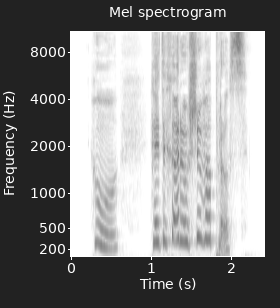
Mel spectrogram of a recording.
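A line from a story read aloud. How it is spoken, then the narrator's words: Laughing. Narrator (Russian): засмеялась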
